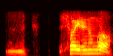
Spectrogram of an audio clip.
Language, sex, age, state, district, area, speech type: Manipuri, male, 18-30, Manipur, Chandel, rural, conversation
